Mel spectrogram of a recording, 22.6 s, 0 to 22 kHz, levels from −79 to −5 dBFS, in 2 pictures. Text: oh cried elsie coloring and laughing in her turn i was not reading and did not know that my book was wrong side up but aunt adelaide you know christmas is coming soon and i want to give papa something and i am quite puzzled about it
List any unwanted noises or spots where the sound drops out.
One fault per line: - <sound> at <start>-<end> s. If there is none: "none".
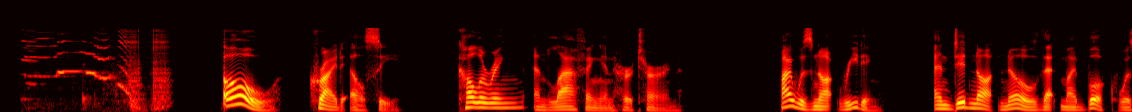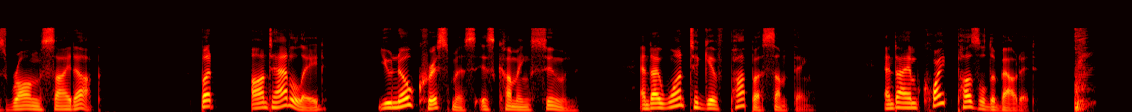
- squeak at 0.2-1.8 s
- thud at 22.1-22.3 s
